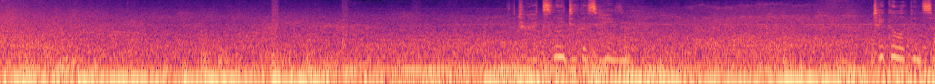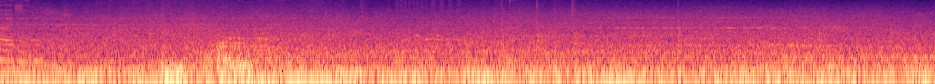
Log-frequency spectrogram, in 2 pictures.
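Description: Strong wind howls and roars steadily outdoors in a snowstorm.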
